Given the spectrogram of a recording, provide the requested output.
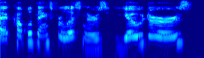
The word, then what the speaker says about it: Yoder: couple things for listeners yoders y-o-d-e-r correct yes not yoda don't get too excited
